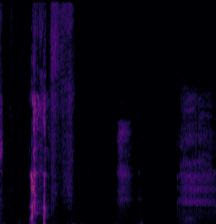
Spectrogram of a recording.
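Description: A man's short breathy laugh, then a faint exhale and a longer sigh-like breath near the end, with quiet gaps between.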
